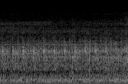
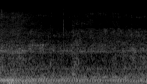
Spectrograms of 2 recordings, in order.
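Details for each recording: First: Ford Focus 2, 1.6 petrol 115 hp, 163,000 km, cold morning start, oil due for change after about 7,000 km: a light, regular ticking knock over the cold idle. The cause is unconfirmed; the owner suspects the oil. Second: Ford Focus 2 1.6 115 hp at about 163,000 km, cold start in the morning on oil due for change; low steady idle, knock not yet present but faintly beginning to appear; normal cold idle so far.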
